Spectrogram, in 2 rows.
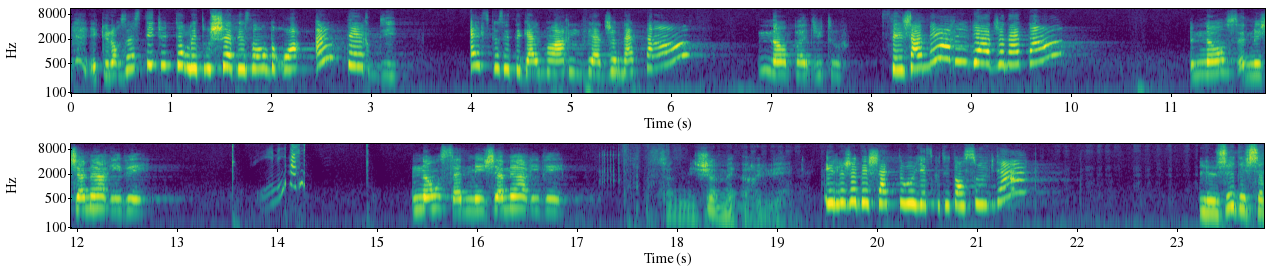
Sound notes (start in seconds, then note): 13.8 voices rewind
